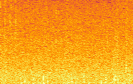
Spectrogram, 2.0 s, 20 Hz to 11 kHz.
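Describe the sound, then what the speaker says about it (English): Steady rain patters across surfaces in the farming video game Farming Simulator 25, a dense, even wash of drops heard alone at low volume throughout. "trailer and wait for the rain to stop."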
